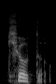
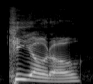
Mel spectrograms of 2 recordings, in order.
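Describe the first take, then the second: First: The start is said as one syllable, 'kyo'. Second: The start is split into two syllables, 'key-oh'. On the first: The speaker calls it right. "It's Kyo. It's a single word" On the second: The speaker calls it wrong. "it's not Kyoto"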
